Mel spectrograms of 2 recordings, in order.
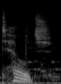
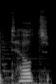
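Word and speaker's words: Telč: Now afterwards, we're going to visit the town of Telch. Now located about 2 hours drive from Prague. I was about to pronounce it Telch.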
